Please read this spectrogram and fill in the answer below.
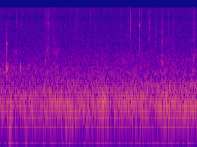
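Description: Wood fire burning in a fire pit, faint, with scattered small crackles and pops.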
